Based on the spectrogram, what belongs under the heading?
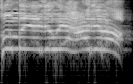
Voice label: inform attack grenade, battle chatter, english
